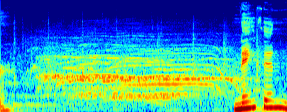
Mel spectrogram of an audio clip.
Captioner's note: audience cheers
